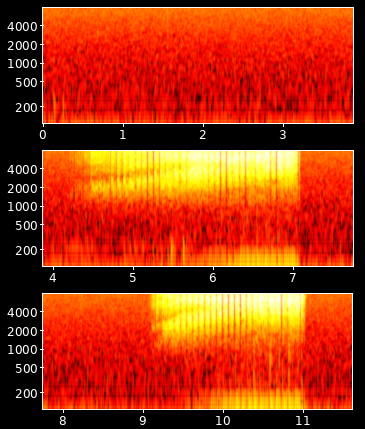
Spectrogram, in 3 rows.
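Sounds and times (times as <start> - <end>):
Bow-winged grasshopper song: 4.8 - 7.1, 9.2 - 11.0.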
